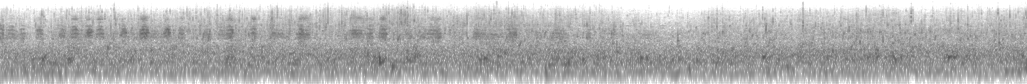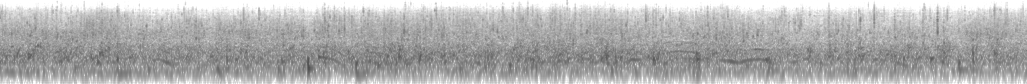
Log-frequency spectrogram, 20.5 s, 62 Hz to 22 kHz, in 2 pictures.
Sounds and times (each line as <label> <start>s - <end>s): waves 0.0s - 20.5s
Ducks swimming 0.0s - 6.5s
Ducks swimming 14.9s - 20.5s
